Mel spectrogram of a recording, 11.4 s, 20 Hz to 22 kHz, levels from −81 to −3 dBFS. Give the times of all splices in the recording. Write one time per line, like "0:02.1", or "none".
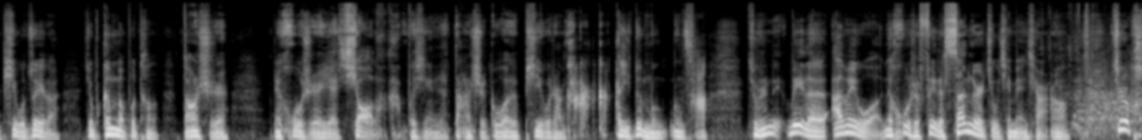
none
